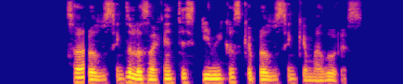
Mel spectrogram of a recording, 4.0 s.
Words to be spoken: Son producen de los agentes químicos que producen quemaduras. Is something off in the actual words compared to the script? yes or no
no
